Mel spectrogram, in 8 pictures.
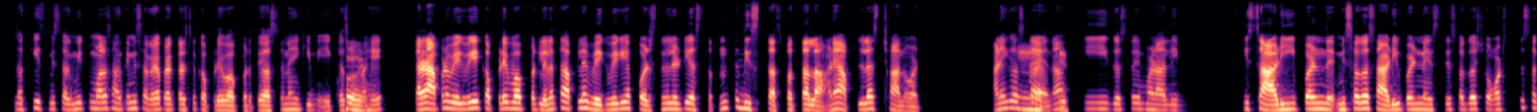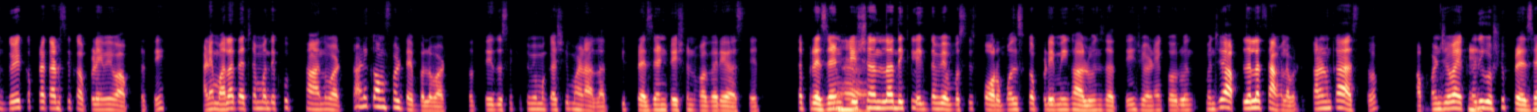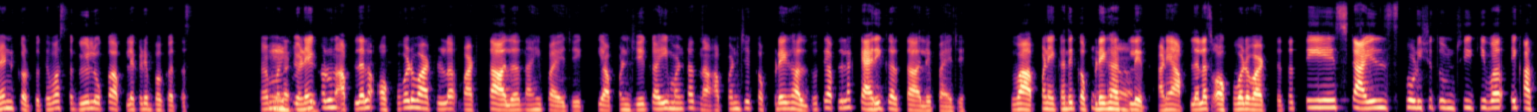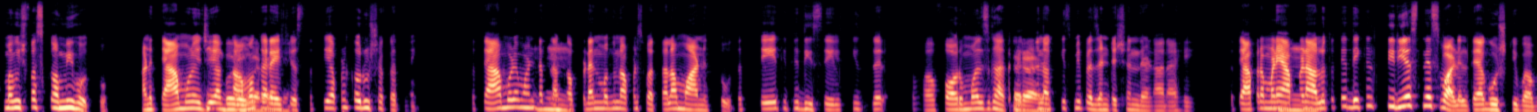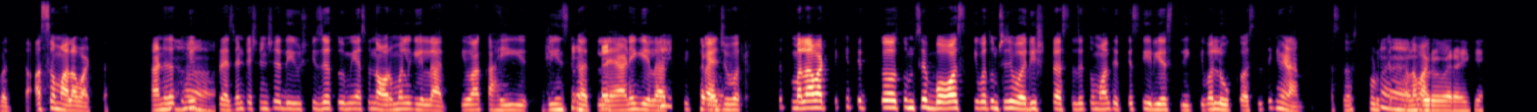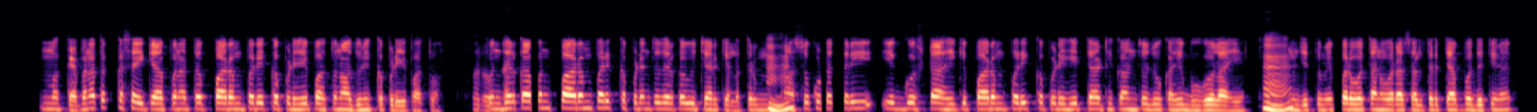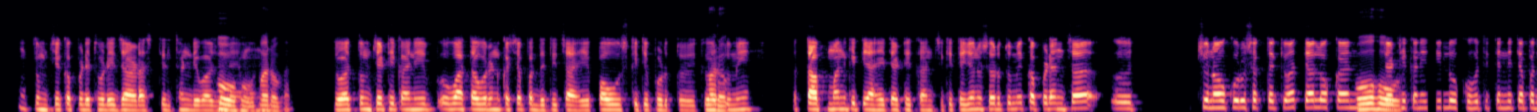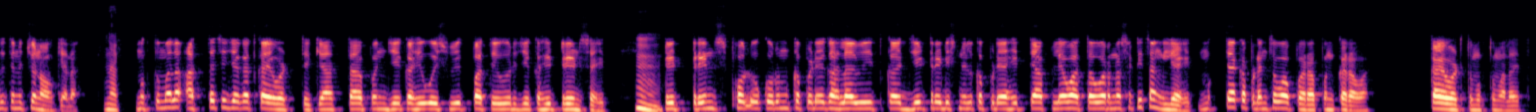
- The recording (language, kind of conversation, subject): Marathi, podcast, कपड्यांमधून तू स्वतःला कसं मांडतोस?
- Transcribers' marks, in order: tapping; in English: "पर्सनॅलिटी"; in English: "शॉर्ट्स"; in English: "कम्फर्टेबल"; in English: "फॉर्मल्स"; in English: "कॅरी"; in English: "फॉर्मल्स"; in English: "सीरियसनेस"; in English: "नॉर्मल"; other background noise; chuckle; in English: "कॅज्युअल"; in English: "सीरियसली"; in English: "फॉलो"; in English: "ट्रेडिशनल"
